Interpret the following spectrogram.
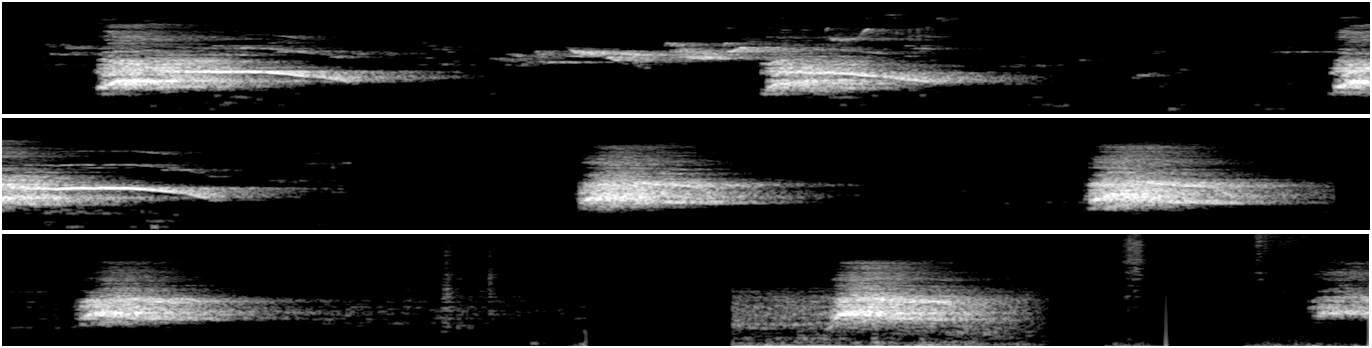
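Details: Red fox screams in a loose series of eight rasping, strained cries, some with a wavering bent tone, each around a second long, followed by a few faint clicks and a low rumble near the end.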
